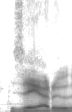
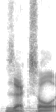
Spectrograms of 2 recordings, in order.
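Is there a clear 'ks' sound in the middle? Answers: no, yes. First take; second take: no; yes. First: The middle 'ks' sound is left out. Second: The middle 'ks' sound is clearly pronounced.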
